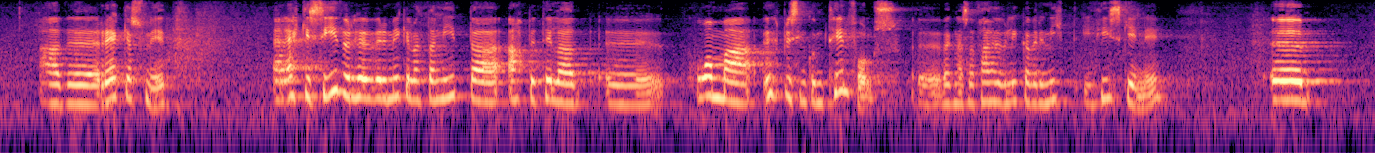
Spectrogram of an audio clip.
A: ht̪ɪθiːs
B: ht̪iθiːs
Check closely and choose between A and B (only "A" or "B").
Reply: B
